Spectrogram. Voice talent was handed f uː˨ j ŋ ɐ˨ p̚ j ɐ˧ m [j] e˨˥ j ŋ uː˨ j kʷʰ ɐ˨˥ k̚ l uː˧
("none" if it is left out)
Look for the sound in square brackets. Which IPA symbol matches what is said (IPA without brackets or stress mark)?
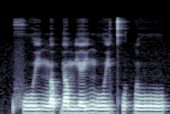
j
